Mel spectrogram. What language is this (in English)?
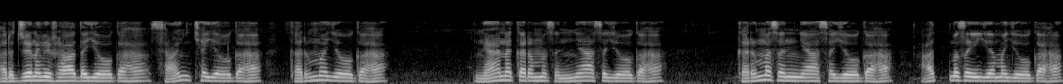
Sanskrit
